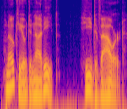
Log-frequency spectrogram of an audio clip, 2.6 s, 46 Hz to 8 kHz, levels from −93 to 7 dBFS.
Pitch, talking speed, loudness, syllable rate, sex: 95 Hz, 140 wpm, -15 LUFS, 5.3 syllables/s, male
